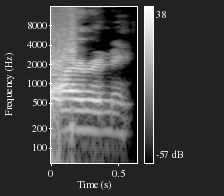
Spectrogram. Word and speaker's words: irony: Well, in my personal opinion, I don't think that's what you very- should use it's for very- irony. I sorry, you're not supposed to pronounce the R.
